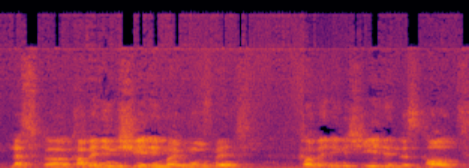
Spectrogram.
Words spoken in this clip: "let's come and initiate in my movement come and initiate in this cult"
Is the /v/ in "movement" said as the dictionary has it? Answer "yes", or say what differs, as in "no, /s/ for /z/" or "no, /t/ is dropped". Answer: yes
